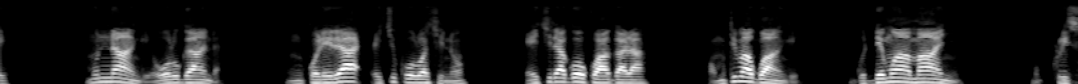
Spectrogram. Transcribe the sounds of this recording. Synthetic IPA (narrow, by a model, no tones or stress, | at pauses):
munːaːŋɡe̞̰woluɡaːnda̰ | ŋko̞le̞ɾae̞cikolwacino̞ | e̞ciɾaɡo̞ːkwaːɡala | omutimaɡwaːŋɡe̞̰ | ɡudːe̞mwaːmaːɲi | mukɾis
